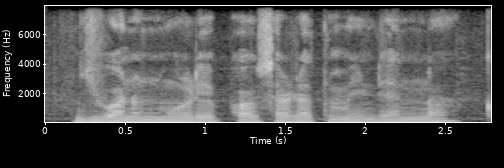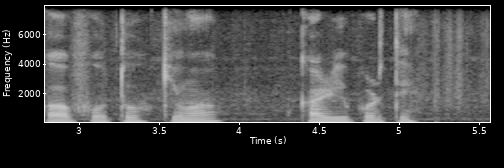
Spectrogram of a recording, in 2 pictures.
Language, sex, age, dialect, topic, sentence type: Marathi, male, 46-50, Standard Marathi, agriculture, statement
